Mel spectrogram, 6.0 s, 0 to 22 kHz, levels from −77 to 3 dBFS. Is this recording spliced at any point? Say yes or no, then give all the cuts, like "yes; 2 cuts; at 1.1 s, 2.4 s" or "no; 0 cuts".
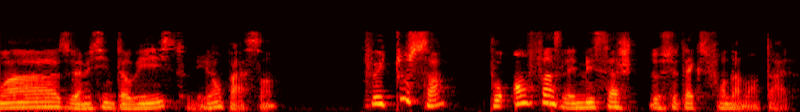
yes; 4 cuts; at 1.5 s, 2.7 s, 4.2 s, 4.8 s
